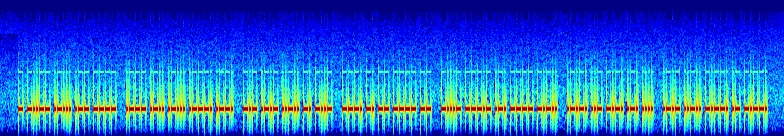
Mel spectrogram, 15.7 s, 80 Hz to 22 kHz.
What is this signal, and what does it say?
Morse code (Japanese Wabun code), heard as a keyed tone, machine-sent, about 40 wpm, 870 Hz. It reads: ムユオヤコ ヲカオセツ ワロトタマ ソタヨコヨ メスナコキ ンウニナヌ ロトルイル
